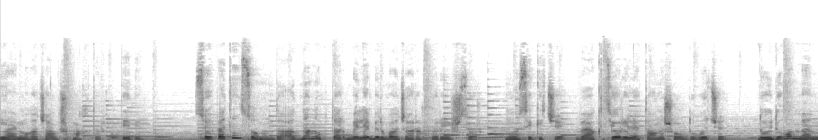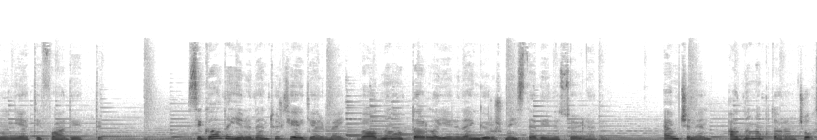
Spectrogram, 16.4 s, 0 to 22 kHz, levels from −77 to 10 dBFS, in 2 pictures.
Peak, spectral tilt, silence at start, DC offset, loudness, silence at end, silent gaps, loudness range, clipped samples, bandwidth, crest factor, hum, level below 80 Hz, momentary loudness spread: 0 dBFS; -6.5 dB/octave; 0 s; under 0.1%; -18 LUFS; 0 s; none; 3 LU; under 0.1%; 15.5 kHz; 18 dB; none; -44 dBFS; 12 LU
